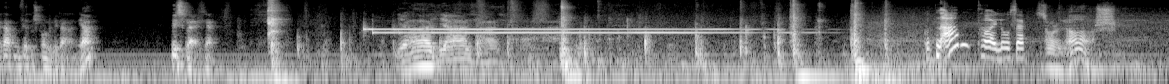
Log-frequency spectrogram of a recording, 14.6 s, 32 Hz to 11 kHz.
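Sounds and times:
speech: 0:00.0 - 0:01.3, 0:02.1 - 0:03.0, 0:05.0 - 0:07.3, 0:11.6 - 0:14.0
electronic two-tone doorbell ringing at a front door: 0:04.6 - 0:10.6.

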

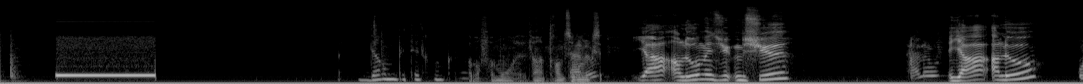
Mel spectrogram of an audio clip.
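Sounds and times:
faint low hum: 0:00.0 - 0:10.8
speech: 0:00.6 - 0:00.9, 0:03.7 - 0:08.0, 0:09.1 - 0:10.8
ringback tone from an unanswered phone call: 0:00.6 - 0:01.6.

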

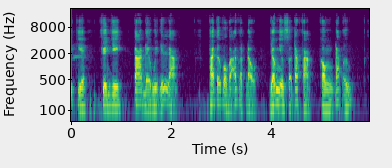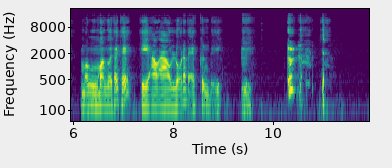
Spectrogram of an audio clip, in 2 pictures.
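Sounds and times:
speech: 0:00.0 - 0:02.2, 0:02.8 - 0:09.7, 0:10.3 - 0:10.7
violent dry coughing from a weakened emperor coughing up blood: 0:09.4 - 0:11.3.

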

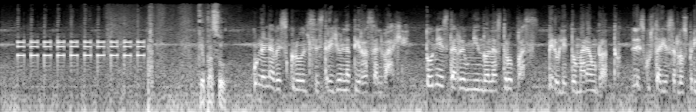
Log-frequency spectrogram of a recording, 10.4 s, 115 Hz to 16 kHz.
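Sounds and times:
rapid electronic two-tone beeping from a phone alert call: 0:00.0 - 0:02.3
speech: 0:03.0 - 0:10.4.

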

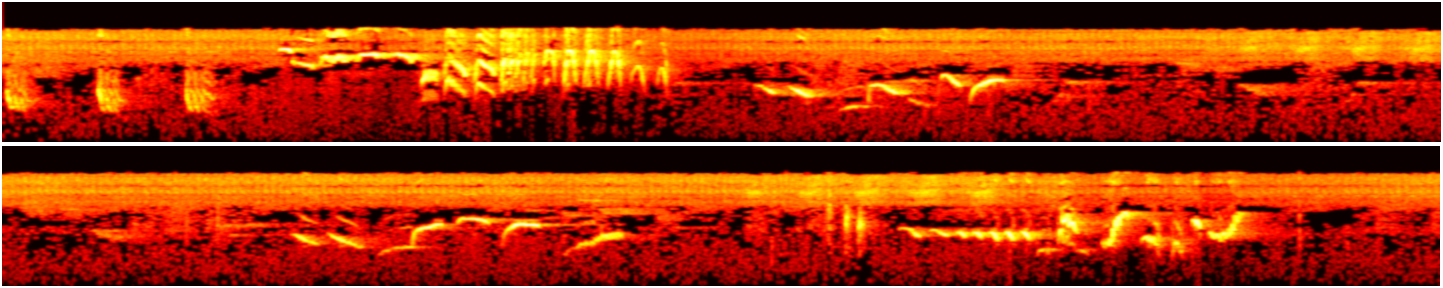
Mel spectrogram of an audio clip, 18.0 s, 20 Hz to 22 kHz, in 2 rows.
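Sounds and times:
wild white-rumped shama singing in forest: 0:00.0 - 0:06.9, 0:09.6 - 0:13.1, 0:14.1 - 0:16.9
constant insect hum in forest: 0:00.0 - 0:17.9.

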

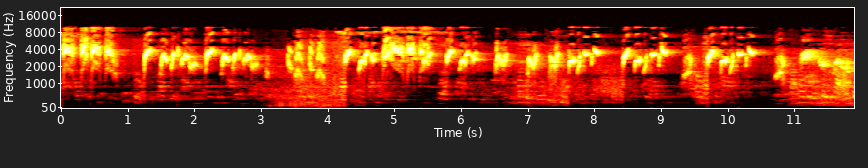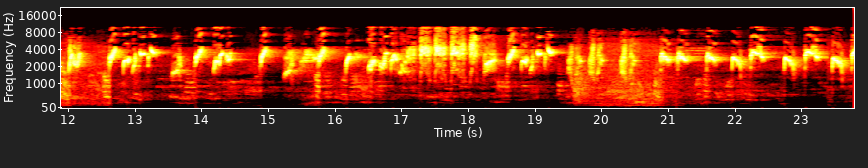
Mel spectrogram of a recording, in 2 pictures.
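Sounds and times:
sooty-headed bulbul song of whistled and chattering notes: 0:00.0 - 0:23.7.

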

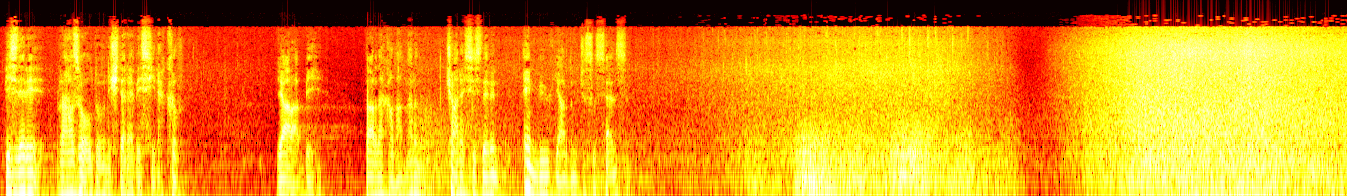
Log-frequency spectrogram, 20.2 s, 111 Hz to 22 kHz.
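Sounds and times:
heavy rain from a storm at sea: 0:00.0 - 0:20.2
speech: 0:00.1 - 0:02.8, 0:04.2 - 0:04.9, 0:05.5 - 0:09.6, 0:11.2 - 0:12.3
deep rumbling thunder from a storm at sea: 0:06.0 - 0:20.2.

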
